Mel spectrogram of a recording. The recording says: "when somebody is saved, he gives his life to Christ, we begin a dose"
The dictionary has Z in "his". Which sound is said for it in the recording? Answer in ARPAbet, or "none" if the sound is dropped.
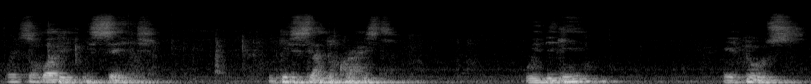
S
